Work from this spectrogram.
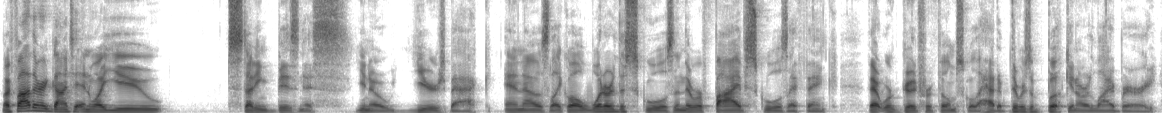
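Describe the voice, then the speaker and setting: Low-voiced man, joking and chatty. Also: normal speed. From suburban New York. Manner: joking, deadpan teasing, lively storytelling. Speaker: podcast guest, TV writer. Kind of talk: casual interview chat.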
